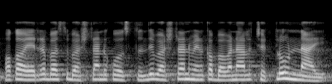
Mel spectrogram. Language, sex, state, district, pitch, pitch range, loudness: Telugu, female, Telangana, Mahabubabad, 220 Hz, 210-230 Hz, -14 LUFS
